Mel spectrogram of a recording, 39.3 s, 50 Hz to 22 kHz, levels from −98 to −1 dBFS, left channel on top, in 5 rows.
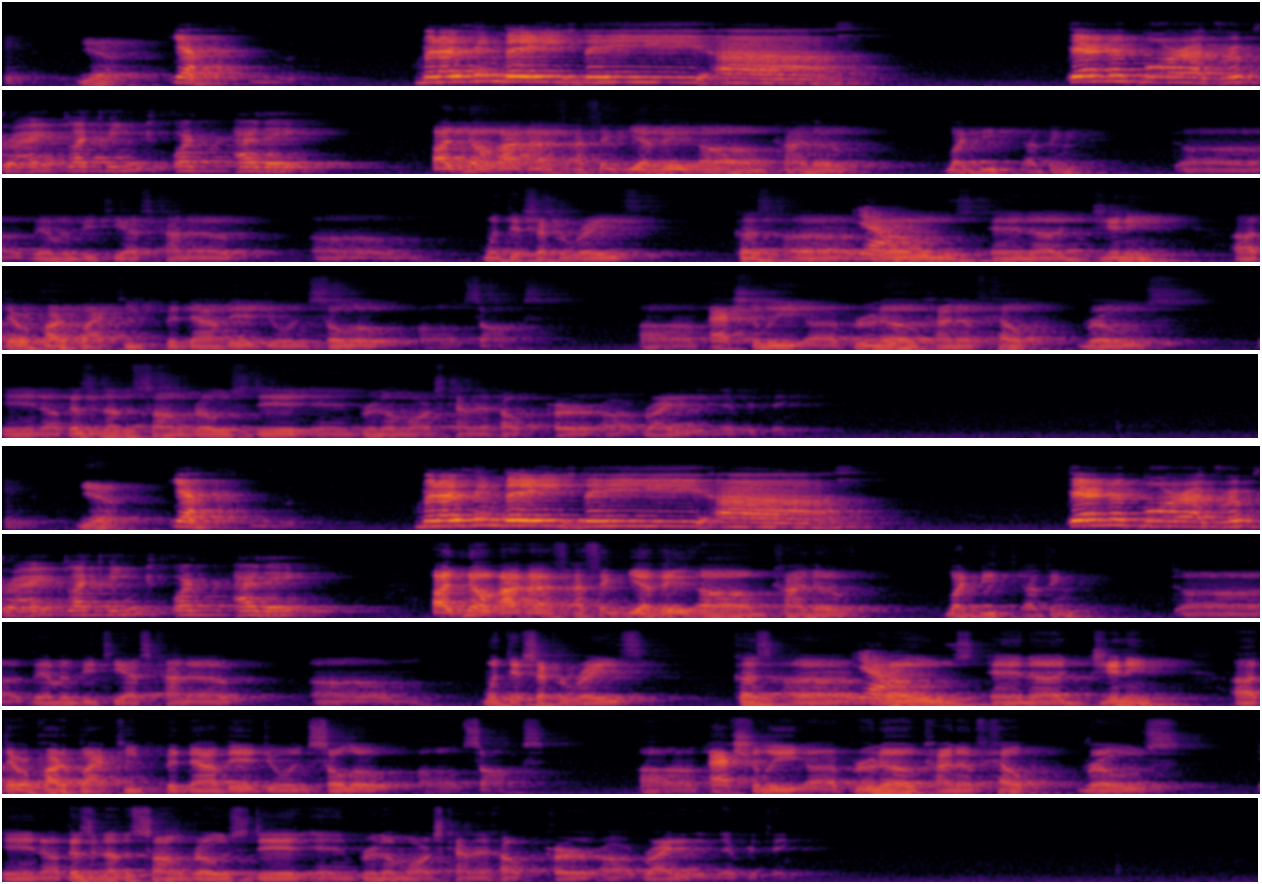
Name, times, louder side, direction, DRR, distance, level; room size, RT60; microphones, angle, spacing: voice 1, 0.5-0.8 10.5-13.2 13.8-14.6 15.2-17.2 17.7-18.4 18.7-19.7 20.3-23.0 23.4-27.0 27.6-30.0 30.3-30.9 31.4-36.4, right 3 dB, 60° right, 7 dB, 2.1 m, -40 dB
voice 2, 2.6-5.3 6.7-9.7 21.0-21.3, right 1 dB, 10° right, 7 dB, 3.8 m, -31 dB
30.0 x 29.5 x 5.7 m, 0.84 s
head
